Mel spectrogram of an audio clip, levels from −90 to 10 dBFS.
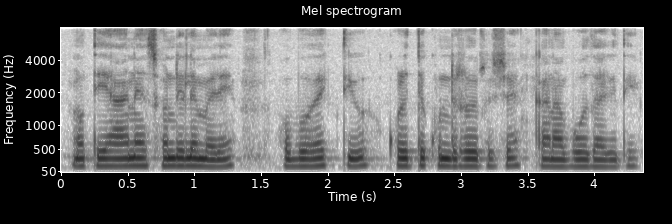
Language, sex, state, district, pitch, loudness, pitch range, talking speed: Kannada, male, Karnataka, Koppal, 155 Hz, -15 LUFS, 150-155 Hz, 135 wpm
